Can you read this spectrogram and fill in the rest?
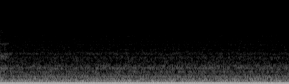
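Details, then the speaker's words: Mercedes 220CE W124 coupe after a replacement throttle body, V-Power fuel and injector cleaner: a steady, even hum with the misfire and lumpiness gone, but the idle still high at about 1500 rpm, cause unknown. "So you can hear she's still idling a bit high, but not lumpy anymore. Misfire's gone, so I'll just have to run him for a bit, see how it goes, and go from there."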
